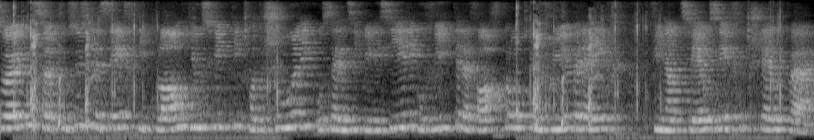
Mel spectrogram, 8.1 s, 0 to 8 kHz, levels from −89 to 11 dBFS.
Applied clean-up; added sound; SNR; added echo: none; Chewing, mastication / Cough; 8 dB; reverberation time 0.5 s.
